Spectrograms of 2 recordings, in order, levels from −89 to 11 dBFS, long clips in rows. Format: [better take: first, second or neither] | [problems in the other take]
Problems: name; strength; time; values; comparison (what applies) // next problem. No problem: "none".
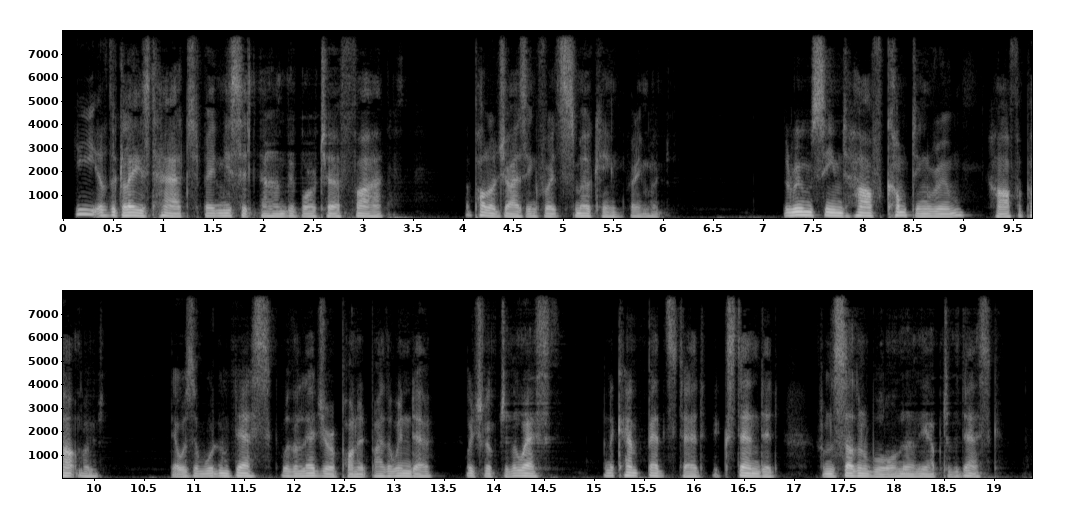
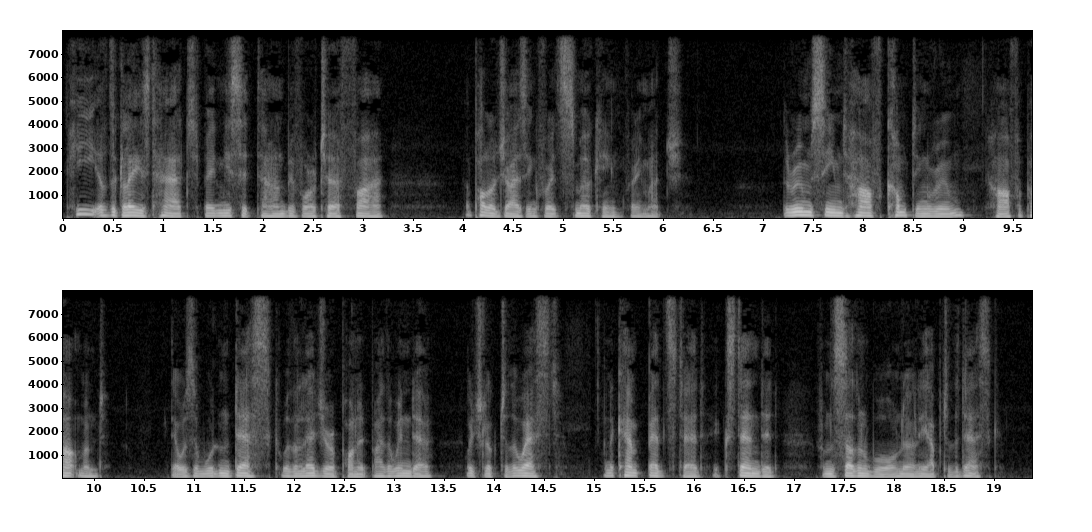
second | noise reduction (neural mask model DeepFilterNet 3)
